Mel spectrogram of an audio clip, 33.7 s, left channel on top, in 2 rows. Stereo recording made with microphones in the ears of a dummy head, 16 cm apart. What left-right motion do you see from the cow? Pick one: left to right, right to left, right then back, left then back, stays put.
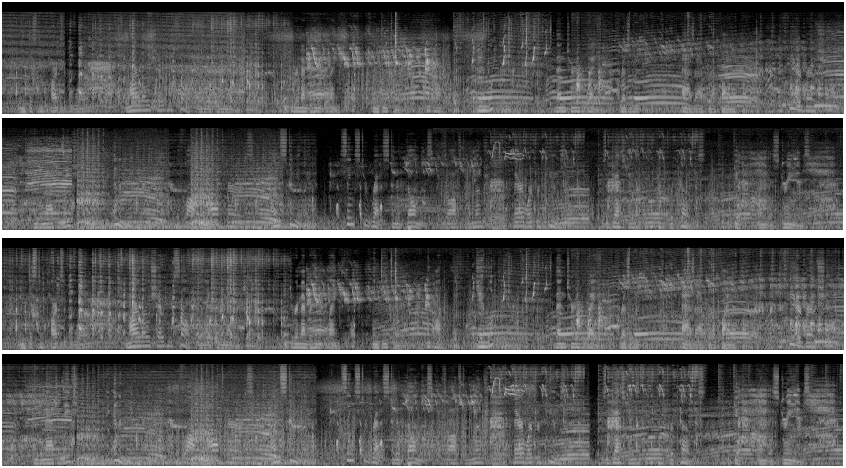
left to right.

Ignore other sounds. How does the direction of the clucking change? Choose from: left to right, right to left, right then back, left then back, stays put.
left then back.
